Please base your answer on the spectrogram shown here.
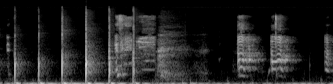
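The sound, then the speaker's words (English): Palm clapping: a quick run of about six sharp, hollow claps, followed by bursts of laughter. “I can palm clap.”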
